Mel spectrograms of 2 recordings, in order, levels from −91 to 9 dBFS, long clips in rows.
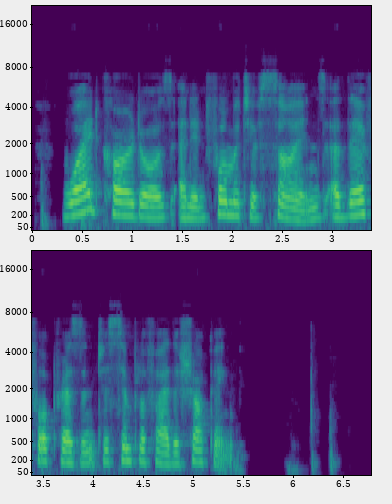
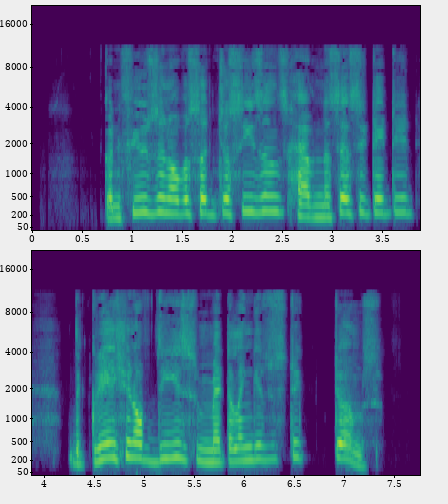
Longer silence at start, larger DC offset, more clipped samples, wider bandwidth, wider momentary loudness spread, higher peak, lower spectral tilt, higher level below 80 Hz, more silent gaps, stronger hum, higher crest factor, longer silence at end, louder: second, 0.3 s vs 0.75 s; neither; neither; second, 7.6 kHz vs 11.5 kHz; second, 10 LU vs 13 LU; second, -4 dBFS vs 0 dBFS; first, -6 dB/octave vs -4.5 dB/octave; first, -62 dBFS vs -72 dBFS; neither; neither; about the same, 18 dB vs 20 dB; first, 1.4 s vs 0.4 s; about the same, -22 LUFS vs -20 LUFS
